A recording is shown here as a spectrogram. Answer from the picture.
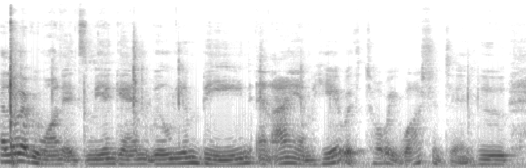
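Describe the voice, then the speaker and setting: With an American accent, a man talks at a moderate pace in a dark, mellow, somewhat breathy tone with lively intonation. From New York. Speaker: talk show host. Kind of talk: interview.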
